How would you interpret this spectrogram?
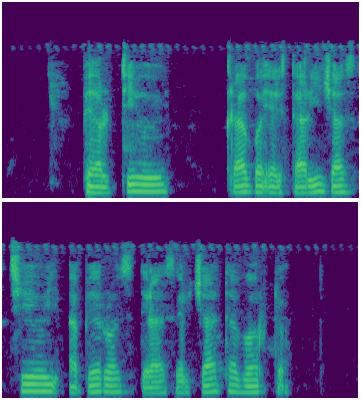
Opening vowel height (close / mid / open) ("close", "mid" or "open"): mid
